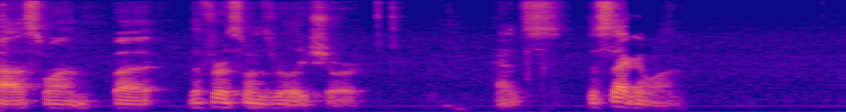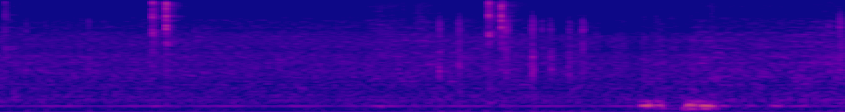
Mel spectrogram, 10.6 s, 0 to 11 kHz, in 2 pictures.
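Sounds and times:
speech: 0:00.0 - 0:02.4, 0:03.1 - 0:04.3
typing on a computer keyboard: 0:06.2 - 0:06.4, 0:07.9 - 0:09.0.

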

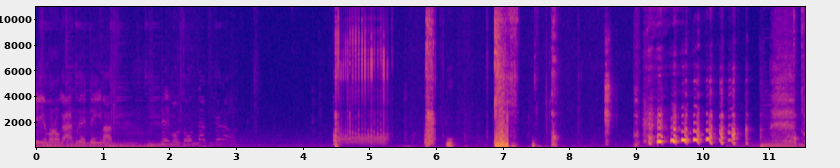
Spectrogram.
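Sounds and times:
speech: 0:00.0 - 0:03.0, 0:06.1 - 0:06.4
mouth fart imitating flatulence: 0:04.4 - 0:07.9, 0:08.5 - 0:08.8
laughter: 0:09.0 - 0:10.8.

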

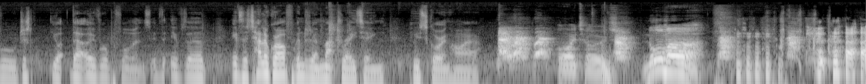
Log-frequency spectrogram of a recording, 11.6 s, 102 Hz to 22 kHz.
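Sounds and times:
speech: 0:00.0 - 0:06.5, 0:07.4 - 0:11.5
dog barking in short sharp yaps: 0:06.6 - 0:07.4, 0:08.2 - 0:08.6, 0:09.6 - 0:10.9
laughter: 0:09.8 - 0:11.5.

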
